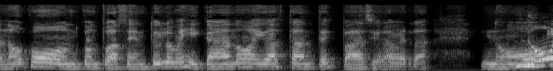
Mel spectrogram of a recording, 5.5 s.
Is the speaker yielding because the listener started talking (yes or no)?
yes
